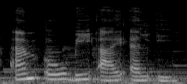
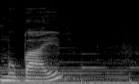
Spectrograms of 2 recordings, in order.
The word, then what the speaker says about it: mobile: M-O-B-I-L-E. How do you pronounce it? So in British English we pronounce it as mobile, and in American English we pronounce it as mobile. Mobile, mobile, mobile.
